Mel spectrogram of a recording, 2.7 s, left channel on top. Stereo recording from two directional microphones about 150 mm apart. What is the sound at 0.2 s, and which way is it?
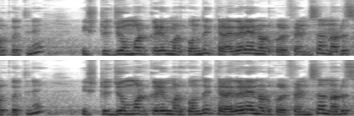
Speech, 25° right (ahead or behind).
